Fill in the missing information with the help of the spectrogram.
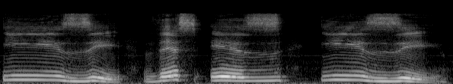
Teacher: Again, the S is like a voiced Z.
